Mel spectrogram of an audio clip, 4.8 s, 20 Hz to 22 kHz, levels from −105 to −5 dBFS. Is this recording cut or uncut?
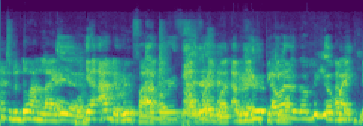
uncut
